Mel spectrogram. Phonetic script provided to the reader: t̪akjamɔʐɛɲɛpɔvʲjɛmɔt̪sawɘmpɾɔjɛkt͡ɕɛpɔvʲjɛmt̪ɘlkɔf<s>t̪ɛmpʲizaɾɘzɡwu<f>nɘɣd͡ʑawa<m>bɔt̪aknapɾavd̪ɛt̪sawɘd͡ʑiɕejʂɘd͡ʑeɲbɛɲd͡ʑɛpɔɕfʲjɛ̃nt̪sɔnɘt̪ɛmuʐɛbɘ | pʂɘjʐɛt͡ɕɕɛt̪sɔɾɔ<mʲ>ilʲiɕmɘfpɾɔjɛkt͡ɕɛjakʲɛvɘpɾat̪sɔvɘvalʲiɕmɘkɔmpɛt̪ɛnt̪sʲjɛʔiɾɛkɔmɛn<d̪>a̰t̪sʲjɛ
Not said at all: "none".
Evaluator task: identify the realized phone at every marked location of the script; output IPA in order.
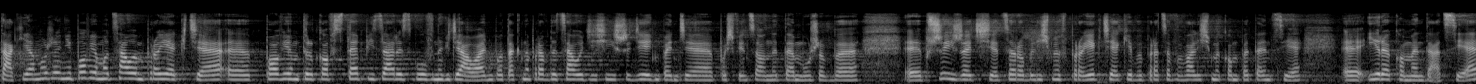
s, v, ɲ, bʲ, d̪

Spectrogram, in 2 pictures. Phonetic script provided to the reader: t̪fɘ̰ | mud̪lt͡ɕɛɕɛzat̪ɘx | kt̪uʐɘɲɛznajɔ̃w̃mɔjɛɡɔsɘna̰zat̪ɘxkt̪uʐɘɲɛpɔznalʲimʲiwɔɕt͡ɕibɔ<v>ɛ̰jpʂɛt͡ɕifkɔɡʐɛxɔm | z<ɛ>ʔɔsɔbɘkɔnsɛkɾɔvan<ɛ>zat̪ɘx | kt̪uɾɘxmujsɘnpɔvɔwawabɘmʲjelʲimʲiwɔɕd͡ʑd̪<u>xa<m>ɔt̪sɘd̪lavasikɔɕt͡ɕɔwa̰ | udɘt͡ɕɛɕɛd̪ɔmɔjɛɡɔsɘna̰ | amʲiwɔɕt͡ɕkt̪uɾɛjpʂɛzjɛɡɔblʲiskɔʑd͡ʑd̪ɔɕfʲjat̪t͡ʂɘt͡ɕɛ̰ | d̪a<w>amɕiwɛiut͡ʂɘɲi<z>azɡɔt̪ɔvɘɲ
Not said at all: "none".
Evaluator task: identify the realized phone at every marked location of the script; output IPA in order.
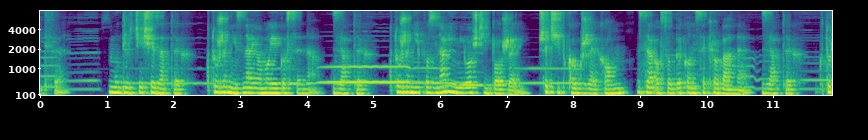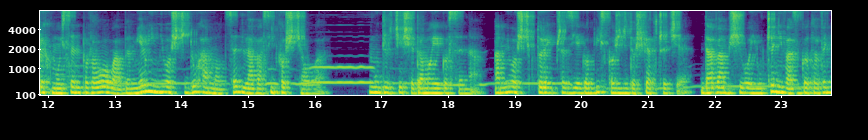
ʐ, a, ɛ, u, m, v, v

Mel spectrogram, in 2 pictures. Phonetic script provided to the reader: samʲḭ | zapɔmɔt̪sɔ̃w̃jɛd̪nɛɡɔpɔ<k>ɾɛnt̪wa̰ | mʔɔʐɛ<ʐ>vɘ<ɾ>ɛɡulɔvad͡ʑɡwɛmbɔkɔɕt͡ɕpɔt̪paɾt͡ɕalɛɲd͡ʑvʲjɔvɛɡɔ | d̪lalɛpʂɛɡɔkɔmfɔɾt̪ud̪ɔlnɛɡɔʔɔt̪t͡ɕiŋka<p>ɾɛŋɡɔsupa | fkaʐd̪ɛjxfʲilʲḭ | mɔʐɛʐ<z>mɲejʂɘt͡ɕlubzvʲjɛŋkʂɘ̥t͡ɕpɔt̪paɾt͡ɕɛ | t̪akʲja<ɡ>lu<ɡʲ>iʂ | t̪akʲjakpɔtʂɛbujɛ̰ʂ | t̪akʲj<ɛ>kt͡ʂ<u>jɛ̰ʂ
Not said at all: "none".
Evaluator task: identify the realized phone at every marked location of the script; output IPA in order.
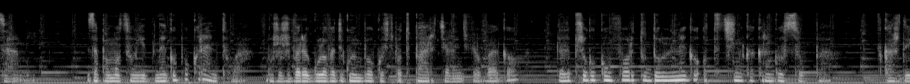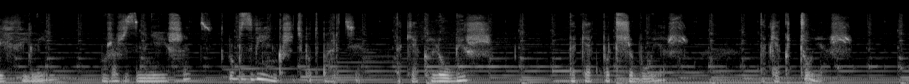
k, ʐ, ɾ, k, z, k, bʲ, a, u

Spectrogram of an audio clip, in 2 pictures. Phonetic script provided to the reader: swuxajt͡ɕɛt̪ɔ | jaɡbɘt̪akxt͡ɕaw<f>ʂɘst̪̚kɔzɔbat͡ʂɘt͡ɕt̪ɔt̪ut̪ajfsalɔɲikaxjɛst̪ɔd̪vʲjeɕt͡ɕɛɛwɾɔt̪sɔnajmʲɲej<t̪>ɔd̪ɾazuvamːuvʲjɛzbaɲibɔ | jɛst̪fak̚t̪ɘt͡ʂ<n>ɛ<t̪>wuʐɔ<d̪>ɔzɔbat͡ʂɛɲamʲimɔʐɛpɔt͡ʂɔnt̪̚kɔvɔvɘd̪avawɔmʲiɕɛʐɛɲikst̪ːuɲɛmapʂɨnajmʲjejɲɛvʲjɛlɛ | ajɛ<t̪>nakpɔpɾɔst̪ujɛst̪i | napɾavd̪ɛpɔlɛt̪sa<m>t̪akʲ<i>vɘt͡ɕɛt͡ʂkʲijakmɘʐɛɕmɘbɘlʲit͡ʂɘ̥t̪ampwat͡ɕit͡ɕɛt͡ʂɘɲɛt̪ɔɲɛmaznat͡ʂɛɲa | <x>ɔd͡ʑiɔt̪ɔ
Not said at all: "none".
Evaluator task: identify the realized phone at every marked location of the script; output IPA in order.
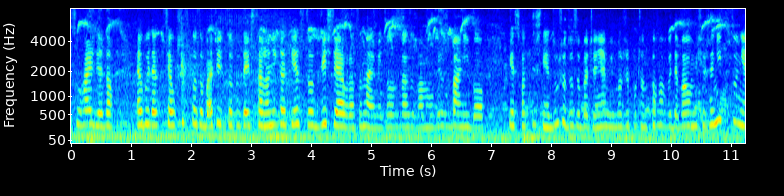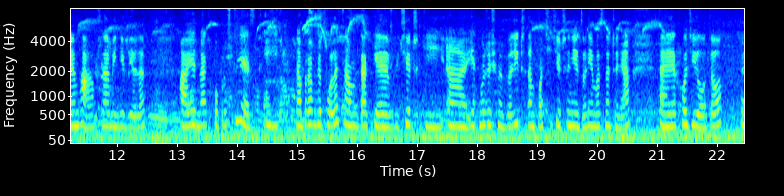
f, t̪, ɲ, d̪, d̪, d̪, m, ɛ, x

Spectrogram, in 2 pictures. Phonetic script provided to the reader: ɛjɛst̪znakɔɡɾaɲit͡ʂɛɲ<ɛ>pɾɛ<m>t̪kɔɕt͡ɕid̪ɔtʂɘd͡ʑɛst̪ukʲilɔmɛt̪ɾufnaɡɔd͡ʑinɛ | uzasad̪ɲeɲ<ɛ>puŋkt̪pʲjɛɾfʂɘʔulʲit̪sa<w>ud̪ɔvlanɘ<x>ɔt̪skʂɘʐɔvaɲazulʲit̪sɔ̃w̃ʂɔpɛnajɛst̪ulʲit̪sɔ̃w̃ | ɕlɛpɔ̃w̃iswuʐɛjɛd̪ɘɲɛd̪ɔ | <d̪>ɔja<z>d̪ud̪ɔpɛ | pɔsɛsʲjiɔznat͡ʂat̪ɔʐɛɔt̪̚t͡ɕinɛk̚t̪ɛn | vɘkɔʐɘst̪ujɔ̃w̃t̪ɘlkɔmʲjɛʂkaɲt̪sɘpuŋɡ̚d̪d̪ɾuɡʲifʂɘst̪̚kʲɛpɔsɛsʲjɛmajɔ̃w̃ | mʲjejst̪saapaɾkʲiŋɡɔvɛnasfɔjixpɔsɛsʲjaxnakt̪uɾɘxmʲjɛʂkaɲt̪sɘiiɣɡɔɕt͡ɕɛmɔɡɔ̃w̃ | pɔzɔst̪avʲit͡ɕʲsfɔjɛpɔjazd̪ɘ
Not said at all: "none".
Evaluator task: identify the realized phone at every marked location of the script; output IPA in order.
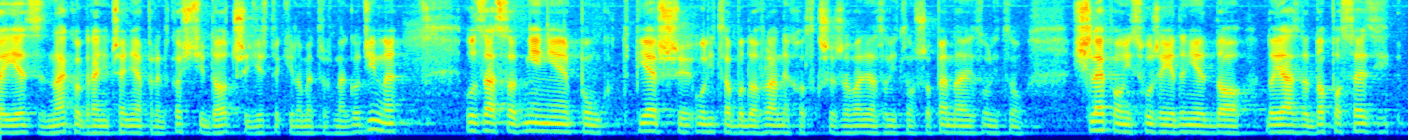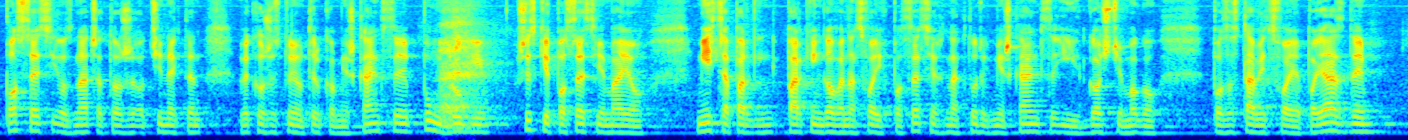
a, n, ɛ, b, x, d̪, z

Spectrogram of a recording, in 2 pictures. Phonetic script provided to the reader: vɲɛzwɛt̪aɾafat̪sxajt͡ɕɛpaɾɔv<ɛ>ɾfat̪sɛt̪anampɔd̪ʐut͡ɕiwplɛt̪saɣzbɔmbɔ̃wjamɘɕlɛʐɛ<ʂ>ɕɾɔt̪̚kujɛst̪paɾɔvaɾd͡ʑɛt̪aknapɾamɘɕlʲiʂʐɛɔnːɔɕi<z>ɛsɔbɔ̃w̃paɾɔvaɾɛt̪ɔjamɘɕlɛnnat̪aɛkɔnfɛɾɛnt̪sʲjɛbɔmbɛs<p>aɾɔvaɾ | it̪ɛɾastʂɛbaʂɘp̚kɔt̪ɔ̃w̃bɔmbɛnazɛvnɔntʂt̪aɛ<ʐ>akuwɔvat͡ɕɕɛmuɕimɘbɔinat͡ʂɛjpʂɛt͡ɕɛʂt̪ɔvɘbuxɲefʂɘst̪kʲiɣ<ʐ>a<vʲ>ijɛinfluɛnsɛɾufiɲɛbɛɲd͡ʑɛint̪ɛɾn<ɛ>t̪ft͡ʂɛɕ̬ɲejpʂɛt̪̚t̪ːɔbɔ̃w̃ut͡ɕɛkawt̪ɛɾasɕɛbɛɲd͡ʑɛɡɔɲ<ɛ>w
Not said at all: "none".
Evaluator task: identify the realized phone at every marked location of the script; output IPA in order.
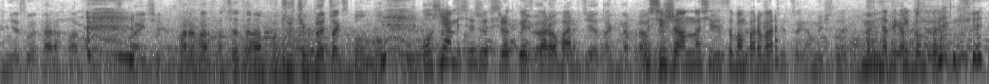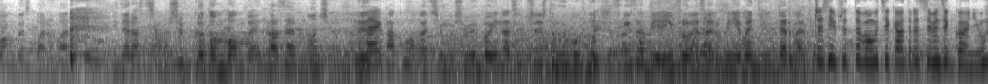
a, f, z, p, v, z, bʲ, ɛ, i

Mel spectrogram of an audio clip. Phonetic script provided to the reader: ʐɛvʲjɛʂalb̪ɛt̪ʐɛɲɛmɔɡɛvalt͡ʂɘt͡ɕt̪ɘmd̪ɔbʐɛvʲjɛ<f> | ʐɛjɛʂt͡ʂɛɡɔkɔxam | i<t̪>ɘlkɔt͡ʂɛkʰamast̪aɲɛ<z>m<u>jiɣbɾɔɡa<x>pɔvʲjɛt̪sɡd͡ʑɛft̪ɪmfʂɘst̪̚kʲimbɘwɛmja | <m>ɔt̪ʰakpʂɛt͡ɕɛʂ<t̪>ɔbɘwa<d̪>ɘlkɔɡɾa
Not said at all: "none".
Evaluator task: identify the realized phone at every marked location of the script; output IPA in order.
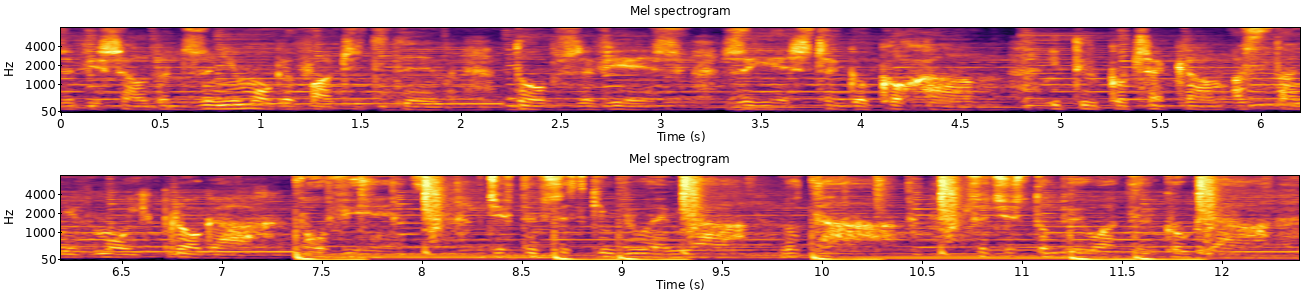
ʂ, t̪, v, ɔ, x, n, t̪, t̪

